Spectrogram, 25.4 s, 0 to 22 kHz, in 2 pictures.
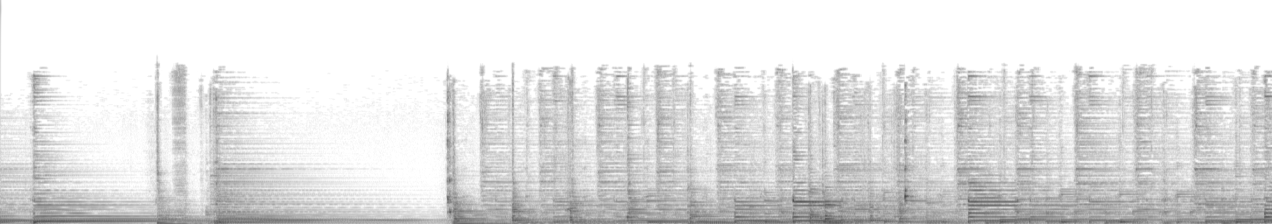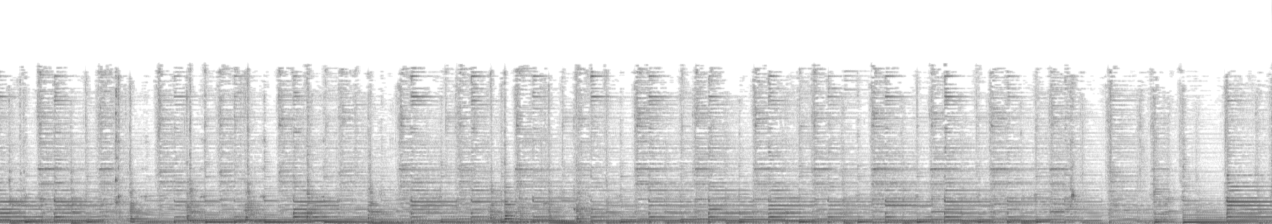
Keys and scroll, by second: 14.9 ctrl+shift+e, 23.0 ctrl+t.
